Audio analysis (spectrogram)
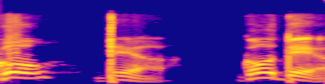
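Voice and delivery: go loud and rising, there falling. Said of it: ""go," rise intonation ... "there," falling intonation".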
